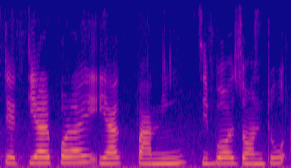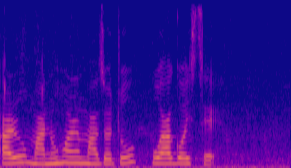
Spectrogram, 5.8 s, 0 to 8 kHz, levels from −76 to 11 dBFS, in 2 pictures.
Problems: none marked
